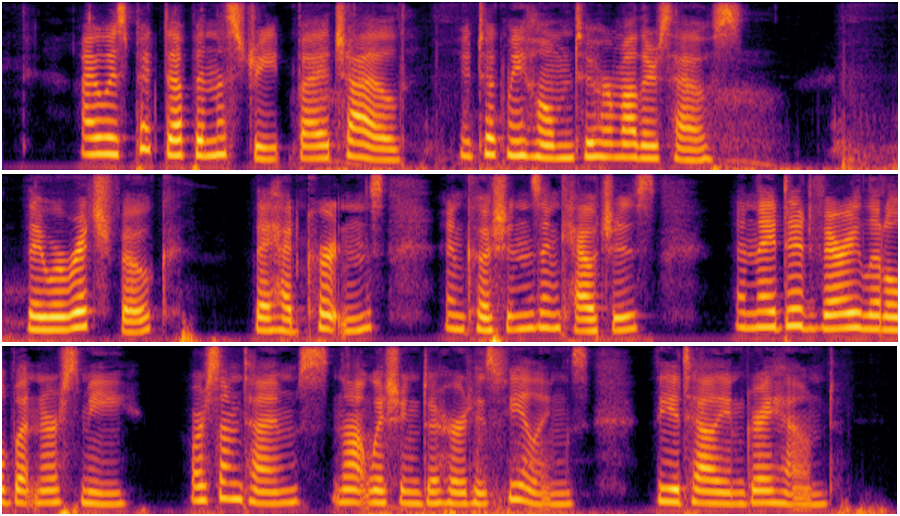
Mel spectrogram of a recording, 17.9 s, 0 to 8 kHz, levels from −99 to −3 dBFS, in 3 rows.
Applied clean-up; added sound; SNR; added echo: neural separator model SepFormer DNS4.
